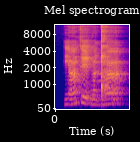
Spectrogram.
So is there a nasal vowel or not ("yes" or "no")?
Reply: yes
